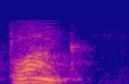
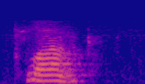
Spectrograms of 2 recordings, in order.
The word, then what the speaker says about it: Planck: How do you say his name? – Max Planck. – Max Planck.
